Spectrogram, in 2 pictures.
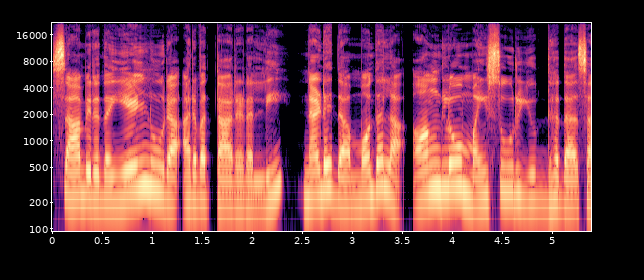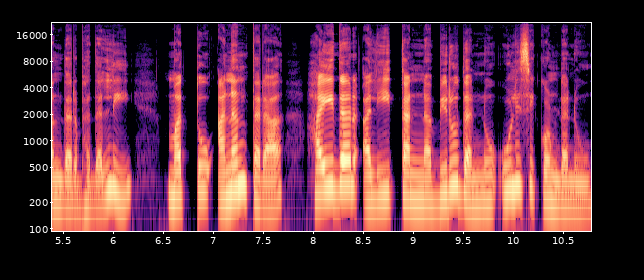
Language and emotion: Kannada, neutral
